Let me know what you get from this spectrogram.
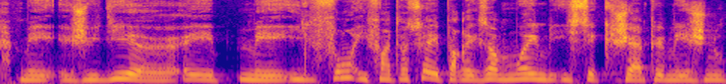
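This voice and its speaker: Against noticeable background noise, a woman with a fairly low pitch talks at a moderate pace with ordinary pitch variation. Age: 80s+. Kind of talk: interview answer. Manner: lively, hesitant.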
